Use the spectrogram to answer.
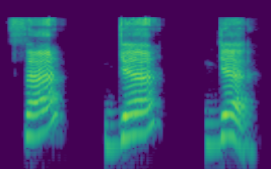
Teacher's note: Jadi tepat di tengah lidah sehingga tidak menimbulkan decak yang tidak perlu pada huruf jim.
